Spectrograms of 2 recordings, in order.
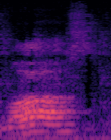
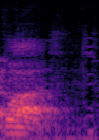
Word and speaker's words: Vought: The boss of Voss, am I saying it right? Vibe, yeah. Vought.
